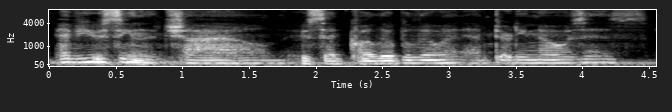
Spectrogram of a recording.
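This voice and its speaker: A man voicing menacing creatures that live under the sea ice, in a slow, breathy whisper. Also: mid-range voice, a little hiss or hum. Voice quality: breathy whisper, like snow blowing over ice. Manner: slow, drawn-out, sing-song when chanting.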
